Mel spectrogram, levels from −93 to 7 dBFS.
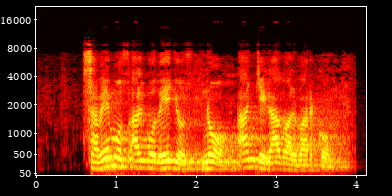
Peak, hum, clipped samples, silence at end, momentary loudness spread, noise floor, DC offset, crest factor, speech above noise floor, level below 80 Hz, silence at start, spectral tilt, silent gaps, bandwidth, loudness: -2 dBFS; none; under 0.1%; 0.2 s; 7 LU; -54 dBFS; under 0.1%; 14 dB; 41 dB; -54 dBFS; 0.6 s; -4.5 dB/octave; none; 9.4 kHz; -14 LUFS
